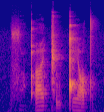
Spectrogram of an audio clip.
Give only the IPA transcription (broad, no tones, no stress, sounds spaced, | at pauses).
sˤ ṳ qʼ ɛ ǁ ṵ ǃ e tˤ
